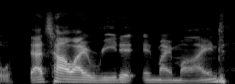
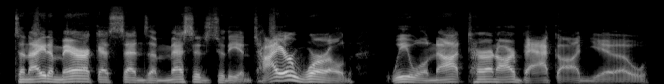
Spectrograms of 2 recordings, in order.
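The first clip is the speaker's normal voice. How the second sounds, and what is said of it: Chuck Schumer impression. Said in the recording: “do my Schumer voice, which I realize some of you think that it's probably not that good”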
